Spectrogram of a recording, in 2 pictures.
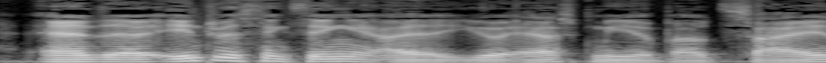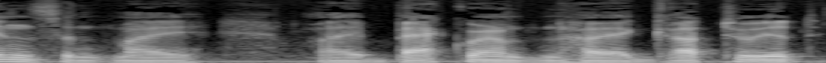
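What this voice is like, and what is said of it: German accent. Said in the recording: “my accent, from my Schwarzenegger-like accent ... I'm born in Germany”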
